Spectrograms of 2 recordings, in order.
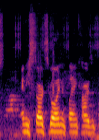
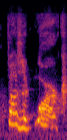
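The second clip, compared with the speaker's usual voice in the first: high-pitched, shrill, sudden blurted scream; 11 semitones higher than usual. Retelling how someone put his head close and answered: imitating someone screaming. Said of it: "He screams".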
